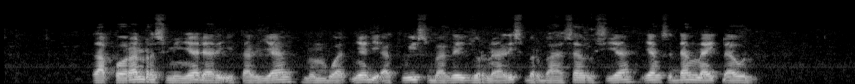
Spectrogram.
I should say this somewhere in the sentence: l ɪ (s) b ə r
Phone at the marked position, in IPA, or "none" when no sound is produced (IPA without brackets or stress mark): s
